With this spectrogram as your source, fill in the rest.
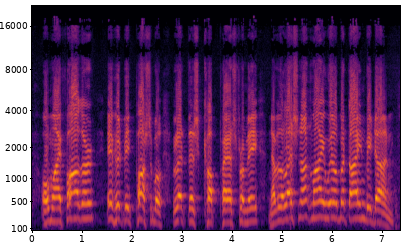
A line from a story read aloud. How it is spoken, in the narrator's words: Jesus cried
